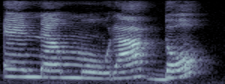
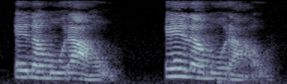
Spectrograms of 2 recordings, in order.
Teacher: When the letter D appears between two vowels, Dominicans generally do not pronounce it. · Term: omitting the letter D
